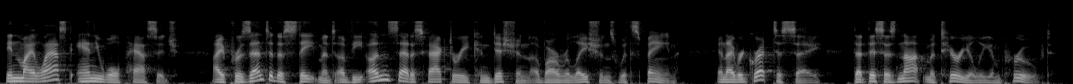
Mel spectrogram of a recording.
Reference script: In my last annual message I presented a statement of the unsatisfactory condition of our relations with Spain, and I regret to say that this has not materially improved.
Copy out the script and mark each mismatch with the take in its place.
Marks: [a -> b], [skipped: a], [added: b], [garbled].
In my last annual [message -> passage] I presented a statement of the unsatisfactory condition of our relations with Spain, and I regret to say that this has not materially improved.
